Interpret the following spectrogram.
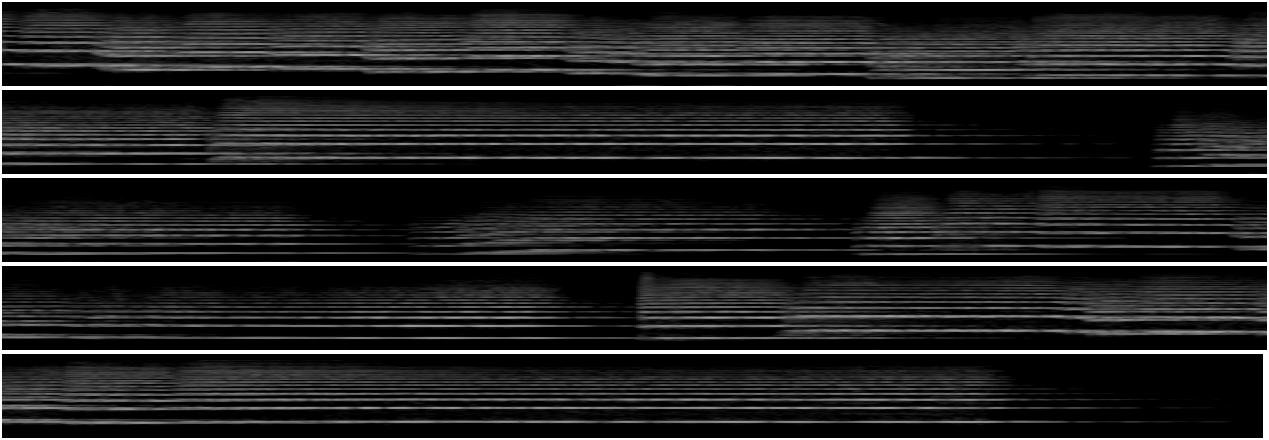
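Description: Sampled trumpet section (Spitfire Audio's Abbey Road One Thematic Trumpets, four trumpets recorded in unison) playing legato melodic phrases, the notes joined smoothly one into the next. The line breaks off briefly about halfway through, and the last phrase ends on a long held note.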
